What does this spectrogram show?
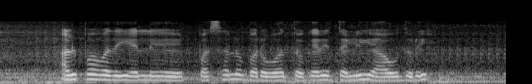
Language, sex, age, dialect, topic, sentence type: Kannada, female, 31-35, Central, agriculture, question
